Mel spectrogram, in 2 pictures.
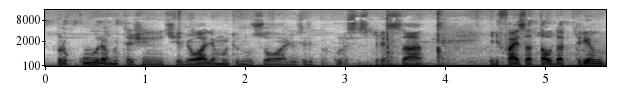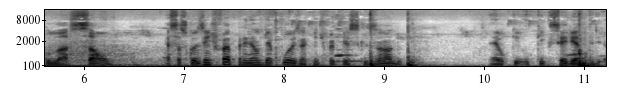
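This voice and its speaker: A father and vlogger with a Brazilian Portuguese accent explains things casually, talking earnestly and thoughtfully while searching for his words. His fairly low voice has a darkish tone, with a little hiss or hum in the recording.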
